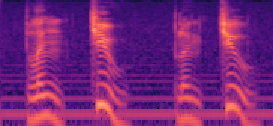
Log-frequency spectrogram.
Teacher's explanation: a vogal nasal não está na sílaba tônica plantio plantio percebeu todas têm vogal nasal mas não está na sílaba tônica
